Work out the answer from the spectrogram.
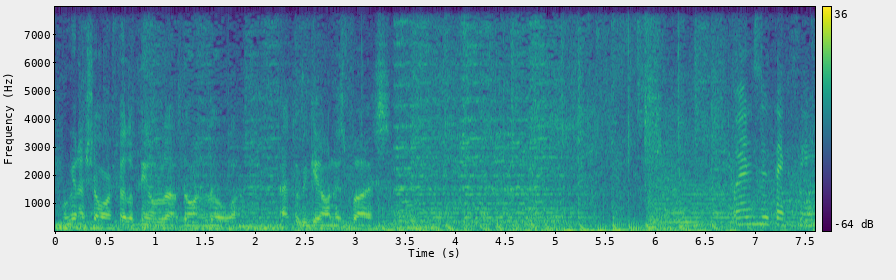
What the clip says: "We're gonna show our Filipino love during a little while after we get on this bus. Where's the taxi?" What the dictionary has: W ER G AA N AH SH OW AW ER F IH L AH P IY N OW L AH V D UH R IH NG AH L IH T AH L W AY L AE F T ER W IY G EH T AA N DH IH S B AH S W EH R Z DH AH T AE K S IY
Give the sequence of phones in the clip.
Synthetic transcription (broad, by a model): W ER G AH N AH SH OW AW ER F IH L AH P IY N OW L AH V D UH IH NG AH L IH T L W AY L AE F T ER W IY G EH T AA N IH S B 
